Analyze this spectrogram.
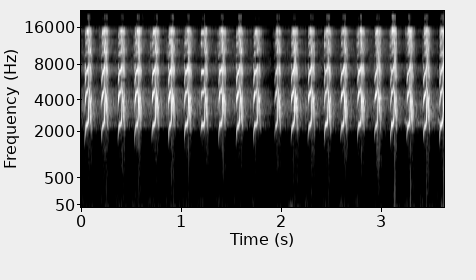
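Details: Black-winged myna said to be calling in the wild, used as a lure: fast, even series of sharp, ringing chirps, about three per second, bright and high.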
